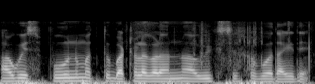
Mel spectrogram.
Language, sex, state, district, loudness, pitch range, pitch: Kannada, male, Karnataka, Koppal, -17 LUFS, 130-145 Hz, 140 Hz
